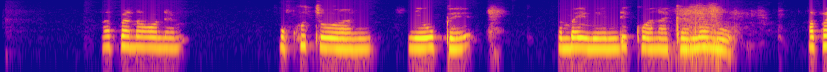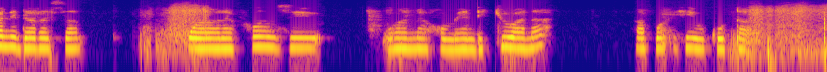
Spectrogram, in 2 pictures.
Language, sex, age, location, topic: Swahili, female, 36-49, Wajir, education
